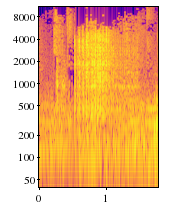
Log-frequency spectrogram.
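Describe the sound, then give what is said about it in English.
Three fate dice are rolled, clattering and rattling across a hard tabletop in a quick burst of bright tumbling clicks that settles within a couple of seconds. “So three fate dice. Yeah, so roll these.”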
